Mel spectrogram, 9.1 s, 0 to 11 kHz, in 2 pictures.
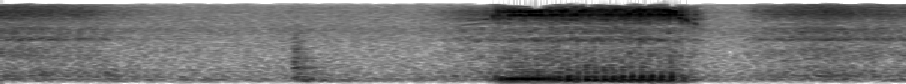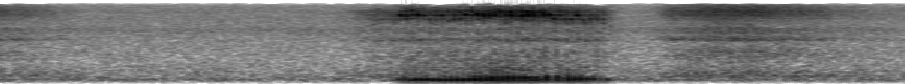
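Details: Younger brother snoring: two loud, rough, low snores on breathing in, quieter breaths out between, about 15 breaths a minute.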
